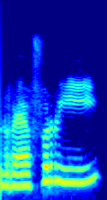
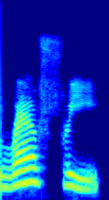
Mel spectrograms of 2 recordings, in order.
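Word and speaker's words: referee: untuk mengakhiri pertandingan Bukan reveri tapi refri jadi huruf e yang ditengani hilang sama dengan kalian pengucapan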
